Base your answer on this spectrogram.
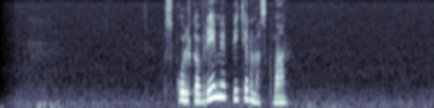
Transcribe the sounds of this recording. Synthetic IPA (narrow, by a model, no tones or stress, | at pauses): skolʲkəvɾʲemʲəpʲetʲɪrmɐskva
